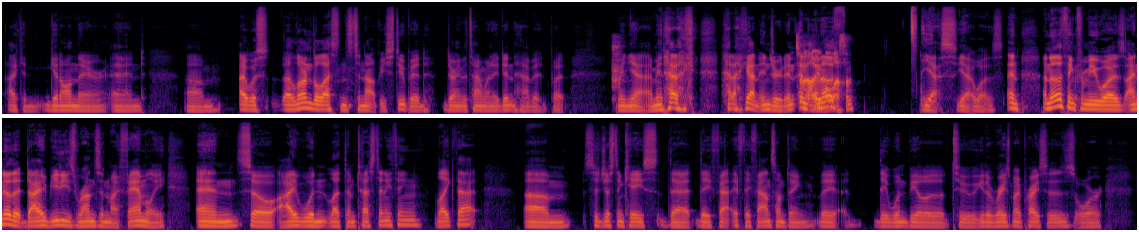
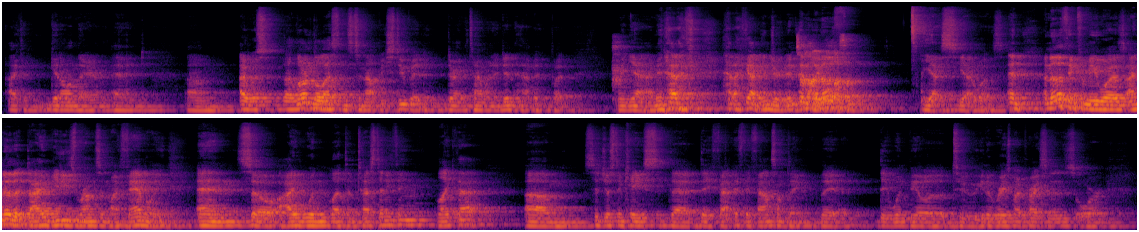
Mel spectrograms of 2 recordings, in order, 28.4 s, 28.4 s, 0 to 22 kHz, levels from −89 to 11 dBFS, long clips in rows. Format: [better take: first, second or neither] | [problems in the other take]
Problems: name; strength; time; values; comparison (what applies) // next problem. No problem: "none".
first | off-mic speech; far // room echo; noticeable; dies away in 1 s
